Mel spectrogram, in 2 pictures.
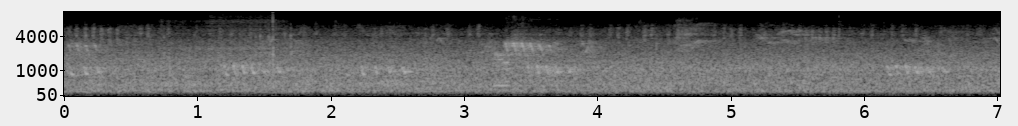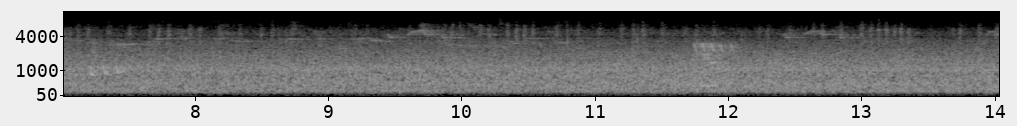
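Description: Steady rushing background noise with several short bird calls scattered over it, the strongest about three and a half seconds in.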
